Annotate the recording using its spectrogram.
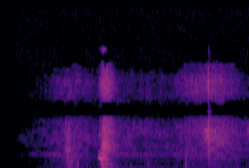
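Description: Near silence: faint outdoor background that fades in just after the start, with one short, sharp animal call about a second in.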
